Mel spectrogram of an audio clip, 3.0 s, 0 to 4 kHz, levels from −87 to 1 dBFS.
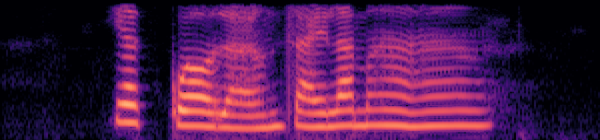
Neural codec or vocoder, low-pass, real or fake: codec, 16 kHz, 0.8 kbps, ZipCodec; 3.6 kHz; fake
